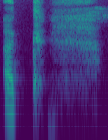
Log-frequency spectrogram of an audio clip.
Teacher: کاف ساکن پہ ہمز کریں گے، یہ اک میں تھوڑا زیادہ زور سے کر رہی ہوں تاکہ آپ کو سمجھ آئے، ٹھیک ہے، ایئر فلو ہوتا ہے، دیکھیے اک، ہوا جاری رہتی ہے، ات، اس طرح۔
